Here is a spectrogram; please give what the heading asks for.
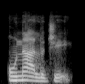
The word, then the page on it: oenology: Indian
